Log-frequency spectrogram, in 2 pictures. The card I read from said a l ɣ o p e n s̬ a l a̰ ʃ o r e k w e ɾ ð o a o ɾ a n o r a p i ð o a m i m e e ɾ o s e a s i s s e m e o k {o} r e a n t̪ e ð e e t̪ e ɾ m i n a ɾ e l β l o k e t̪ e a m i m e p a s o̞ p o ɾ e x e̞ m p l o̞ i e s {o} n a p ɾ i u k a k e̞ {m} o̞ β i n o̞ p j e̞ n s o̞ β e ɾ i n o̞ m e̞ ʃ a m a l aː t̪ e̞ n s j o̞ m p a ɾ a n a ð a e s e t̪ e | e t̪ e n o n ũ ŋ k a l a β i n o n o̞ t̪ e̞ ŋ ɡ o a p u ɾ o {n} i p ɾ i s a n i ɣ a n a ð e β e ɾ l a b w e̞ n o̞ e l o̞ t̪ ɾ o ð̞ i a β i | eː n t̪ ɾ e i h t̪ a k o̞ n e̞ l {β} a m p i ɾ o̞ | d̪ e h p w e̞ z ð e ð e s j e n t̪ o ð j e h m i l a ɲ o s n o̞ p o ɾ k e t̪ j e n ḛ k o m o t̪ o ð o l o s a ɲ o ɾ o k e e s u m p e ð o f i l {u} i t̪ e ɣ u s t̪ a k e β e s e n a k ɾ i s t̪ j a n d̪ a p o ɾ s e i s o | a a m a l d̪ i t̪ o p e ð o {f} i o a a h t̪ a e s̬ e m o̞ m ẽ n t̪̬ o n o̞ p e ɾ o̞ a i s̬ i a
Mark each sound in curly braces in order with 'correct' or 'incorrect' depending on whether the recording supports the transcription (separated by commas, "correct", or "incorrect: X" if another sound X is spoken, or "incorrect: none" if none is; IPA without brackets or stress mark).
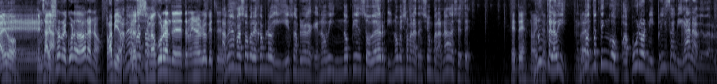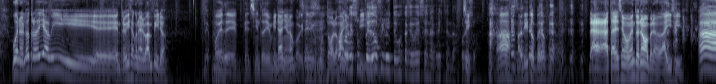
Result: incorrect: u, incorrect: u, incorrect: n, correct, correct, incorrect: o, correct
